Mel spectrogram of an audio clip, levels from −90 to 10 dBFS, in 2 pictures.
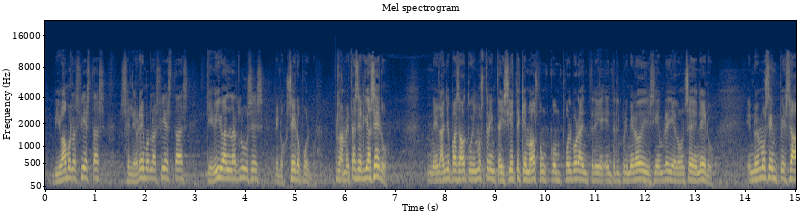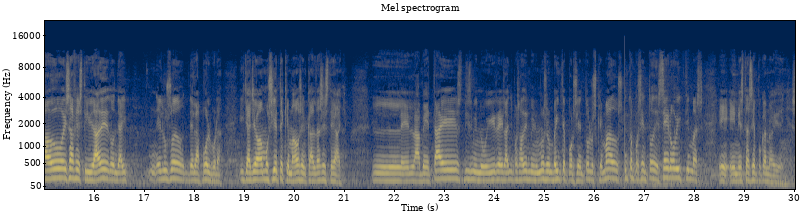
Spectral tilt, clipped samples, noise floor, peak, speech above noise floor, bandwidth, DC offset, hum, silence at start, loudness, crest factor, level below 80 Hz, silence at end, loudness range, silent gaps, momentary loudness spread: -6.5 dB/octave; under 0.1%; -39 dBFS; 0 dBFS; 22 dB; 11.5 kHz; under 0.1%; none; 0 s; -17 LUFS; 18 dB; -50 dBFS; 0 s; 4 LU; none; 14 LU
